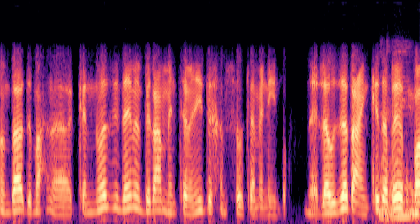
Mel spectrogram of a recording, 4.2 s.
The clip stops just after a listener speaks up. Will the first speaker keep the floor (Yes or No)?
Yes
